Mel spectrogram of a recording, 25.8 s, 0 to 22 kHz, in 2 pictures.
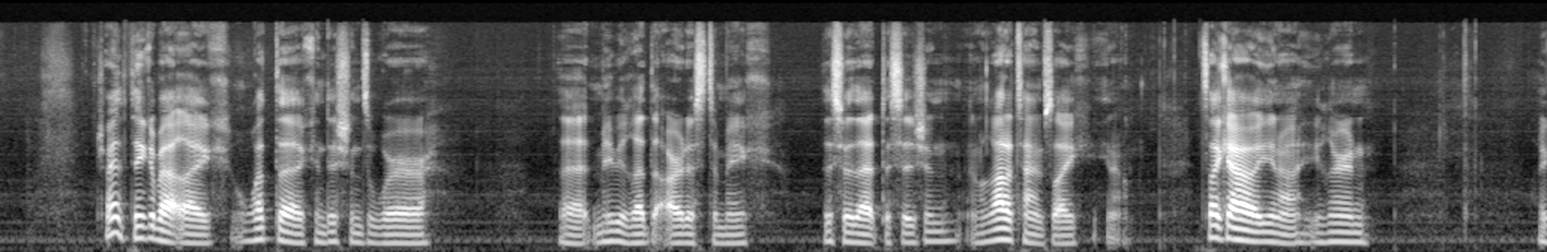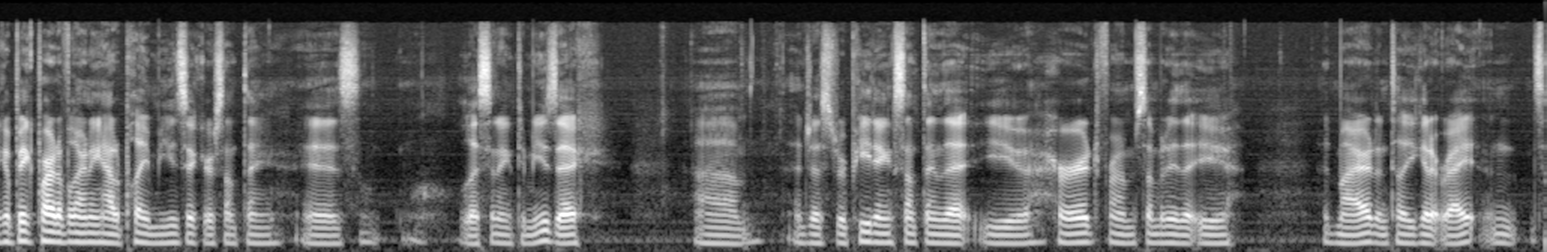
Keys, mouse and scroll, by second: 0.2 ], 0.5 ], 3.8 ], 5.2-8.6 drag, 9.2 [, 16.0-17.7 drag, 18.4 click, 18.7 2, 19.3 3, 19.4 4, 21.7 ], 23.5 click, 25.1 click.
